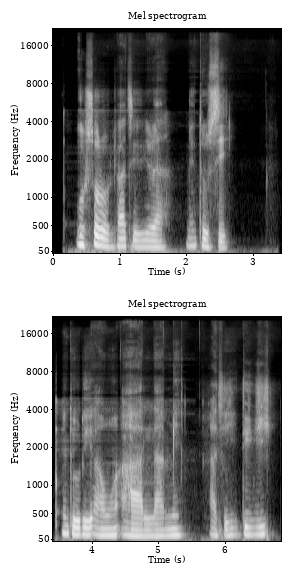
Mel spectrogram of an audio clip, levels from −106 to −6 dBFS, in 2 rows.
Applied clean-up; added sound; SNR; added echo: neural mask model DeepFilterNet 3.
